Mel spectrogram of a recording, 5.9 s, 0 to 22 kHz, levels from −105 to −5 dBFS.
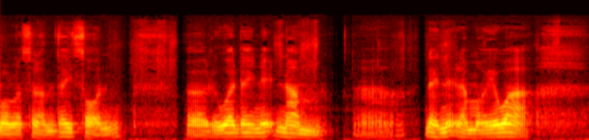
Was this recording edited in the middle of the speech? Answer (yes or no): yes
